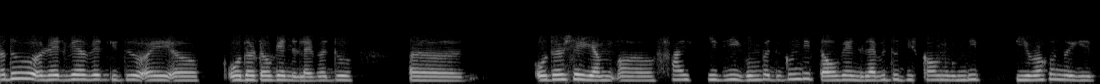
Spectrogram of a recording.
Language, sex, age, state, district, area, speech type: Manipuri, female, 18-30, Manipur, Kangpokpi, rural, conversation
